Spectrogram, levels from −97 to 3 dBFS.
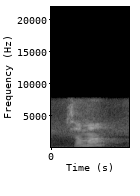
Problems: background sounds at intervals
